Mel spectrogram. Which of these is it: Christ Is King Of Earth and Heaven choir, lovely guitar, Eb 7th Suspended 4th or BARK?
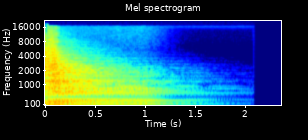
Eb 7th Suspended 4th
